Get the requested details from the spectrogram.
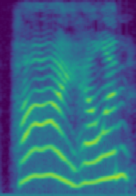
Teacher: Notice that the I sound in hi is extended to show that is very pleased to see Helen.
